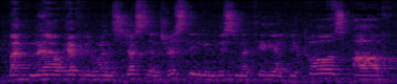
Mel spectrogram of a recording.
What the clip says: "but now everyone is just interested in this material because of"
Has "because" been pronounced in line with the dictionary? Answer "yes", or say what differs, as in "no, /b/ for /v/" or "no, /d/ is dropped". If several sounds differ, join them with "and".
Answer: yes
